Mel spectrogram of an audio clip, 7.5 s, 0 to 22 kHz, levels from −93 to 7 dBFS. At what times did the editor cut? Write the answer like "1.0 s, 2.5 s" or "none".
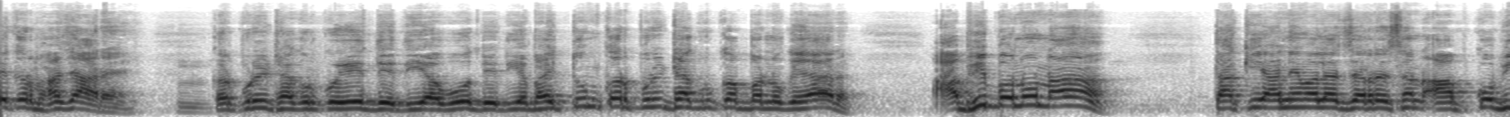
none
